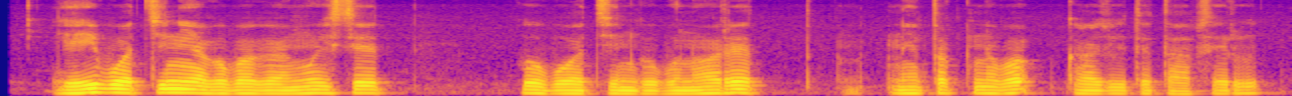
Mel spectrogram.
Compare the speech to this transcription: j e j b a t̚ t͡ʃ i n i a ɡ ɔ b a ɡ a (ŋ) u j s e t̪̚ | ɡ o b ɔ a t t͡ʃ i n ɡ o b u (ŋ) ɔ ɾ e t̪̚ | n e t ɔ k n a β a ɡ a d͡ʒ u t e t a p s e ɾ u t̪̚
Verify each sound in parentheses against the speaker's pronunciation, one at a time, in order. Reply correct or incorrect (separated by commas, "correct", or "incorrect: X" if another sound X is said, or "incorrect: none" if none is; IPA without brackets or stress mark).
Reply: correct, incorrect: n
